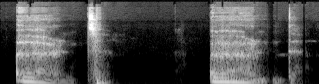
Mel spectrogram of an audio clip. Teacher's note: N sound is a voiced sound. Okay, it involves a vibration of the vocal cords.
